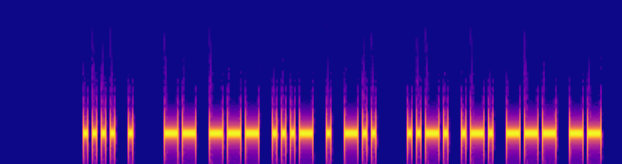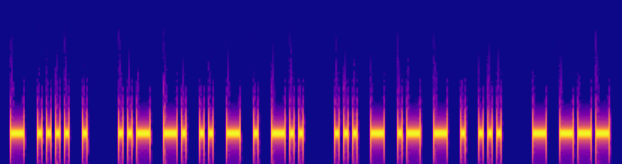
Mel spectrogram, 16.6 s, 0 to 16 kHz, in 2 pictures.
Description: Morse code, heard as a keyed tone, about 21 wpm, 700 Hz. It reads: HE MOVED FROM THE UNITED STATES TO
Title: Sentences with 4-Word Phrases - Spoken Beginning - 20wpm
